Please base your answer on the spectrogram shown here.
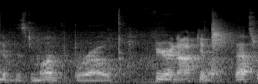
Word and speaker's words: Inoculum: at the end of this month bro here inoculum that's right and he pronounced it correctly nailed it your noggin inoculated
